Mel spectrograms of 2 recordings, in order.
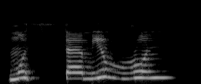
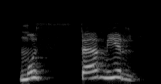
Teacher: So in order to show 2 Ra's at the end of our example, we put pressure on the letter Ra, raise our voice slightly upon stopping. So in continuation, we will recite like this, mustamirun. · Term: nabar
